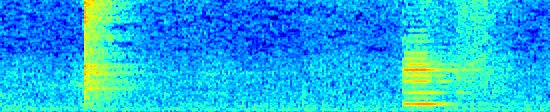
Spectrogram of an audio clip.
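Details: A brief click, then a short electronic beep as a Maquet SERVO-i ventilator is switched on; quiet room hum behind.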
